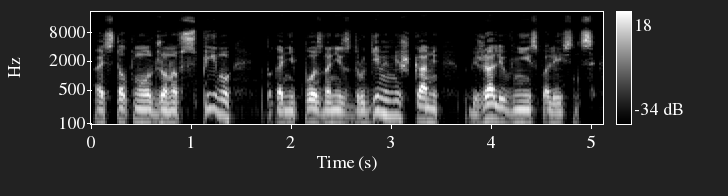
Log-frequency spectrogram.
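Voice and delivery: usual speaking voice

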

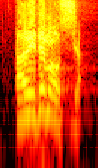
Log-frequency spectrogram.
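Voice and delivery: the inspector questions the officers, loudly; sharp loud question. Acted. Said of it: "Domandò".

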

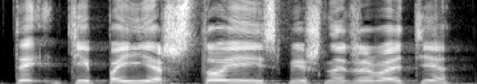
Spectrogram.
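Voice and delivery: high, loud mimicked girl's taunt; snide. A narrator's reading. Boy quoting a girl's jibe to orc, snide. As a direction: mimic her needling question. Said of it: "Она ещё так ехидненько".

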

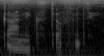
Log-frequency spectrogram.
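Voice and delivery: soft threatening whisper; menacing whisper. Acted. Refusing her leave, menacing whisper. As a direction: deny her in a cold hush.

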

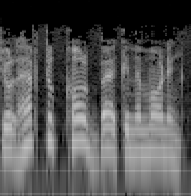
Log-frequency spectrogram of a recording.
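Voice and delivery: prim night porter on the line; butler voice. Acted. Butler voice continues.

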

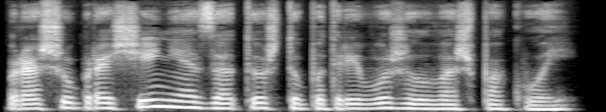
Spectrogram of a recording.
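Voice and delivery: ordinary delivery, nothing marked

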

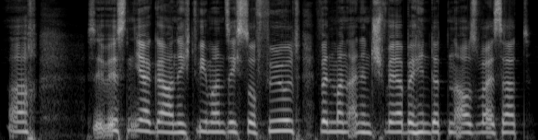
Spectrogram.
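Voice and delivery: put-on high whiny old woman; old lady voice. A narrator's reading. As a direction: play the self-pitying old lady, high-pitched.

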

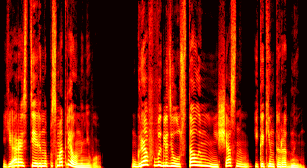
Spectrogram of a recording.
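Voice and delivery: ordinary delivery

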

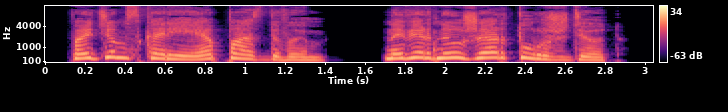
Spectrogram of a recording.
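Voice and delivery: high, pressing insistence; urgent hurrying. A narrator's reading. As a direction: hurry your friend along. Hurries her friend away, running late.

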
